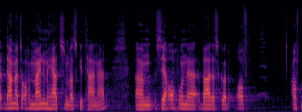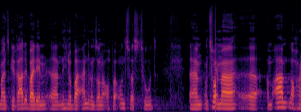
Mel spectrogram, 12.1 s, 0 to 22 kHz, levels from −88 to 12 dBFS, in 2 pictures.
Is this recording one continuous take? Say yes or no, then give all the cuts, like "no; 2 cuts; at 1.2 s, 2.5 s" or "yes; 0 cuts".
yes; 0 cuts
